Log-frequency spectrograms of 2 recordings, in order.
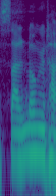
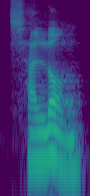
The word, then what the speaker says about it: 샬롬: 샬롬. 발음을 잘해야 됩니다. 살롱이라 하시면 안 돼. 샬롬.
